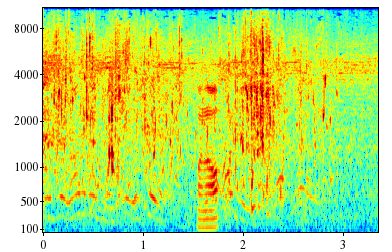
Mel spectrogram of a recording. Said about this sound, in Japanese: 川の声聞こえるでしょうか、えー、ちょっと京都の山奥の由良川の源流ですね、えー、宮山町の由良川の源流のえー、とある場所で涼を求めて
